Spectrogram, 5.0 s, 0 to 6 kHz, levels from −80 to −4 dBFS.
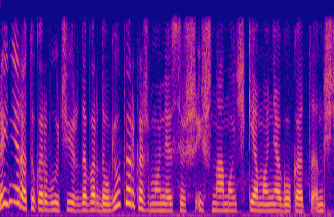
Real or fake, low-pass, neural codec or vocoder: real; 5.4 kHz; none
